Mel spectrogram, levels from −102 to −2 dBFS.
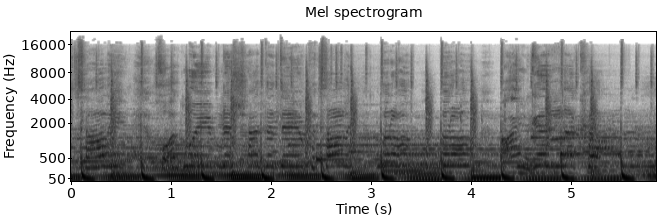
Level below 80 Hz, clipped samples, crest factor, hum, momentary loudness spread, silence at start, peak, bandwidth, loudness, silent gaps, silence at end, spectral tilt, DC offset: -12 dBFS; under 0.1%; 10 dB; none; 3 LU; 0 s; 0 dBFS; 18 kHz; -12 LUFS; none; 0 s; -6 dB/octave; under 0.1%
